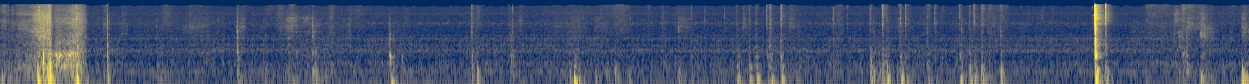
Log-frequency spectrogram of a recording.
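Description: Soft, scattered keystrokes and clicks on a computer keyboard, coming in small irregular clusters, with one sharper click near the end. A brief rustle of handling right at the start.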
